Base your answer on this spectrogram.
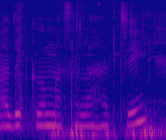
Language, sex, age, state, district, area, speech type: Kannada, female, 18-30, Karnataka, Bidar, rural, spontaneous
